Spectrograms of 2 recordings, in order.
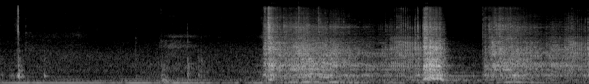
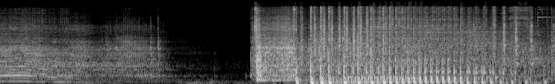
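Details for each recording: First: Small engine started on carb cleaner via battery cables, no ignition switch: short bursts of strained, uneven cranking with chattering starter motor; starter failing, engine then runs well. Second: Small splash-lubed engine with good compression, delaminated head gasket, faulty starter, started on carb cleaner via battery cables: after cranking and a pause it fires and runs with a steady, even thump, about three or four beats a second, running well.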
